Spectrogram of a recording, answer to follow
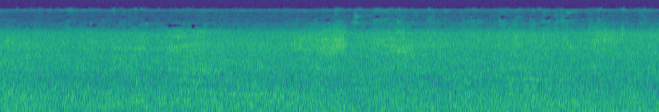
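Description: Escalator running, heard while riding it: a steady mechanical rumble with the rattle of the moving steps.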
